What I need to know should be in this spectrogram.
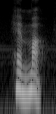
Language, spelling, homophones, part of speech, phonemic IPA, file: Swedish, hemma, hämma, adverb / adjective, /²hɛmːa/, Sv-hemma.ogg
- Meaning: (adverb) 1. at home; at one’s place of residence 2. at home; in the home of one’s parents; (adjective) at home, on one's home ground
